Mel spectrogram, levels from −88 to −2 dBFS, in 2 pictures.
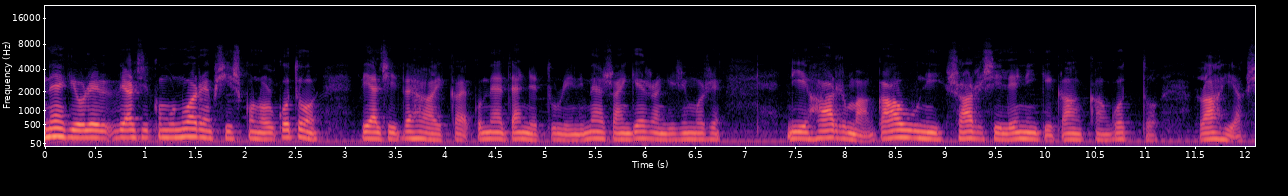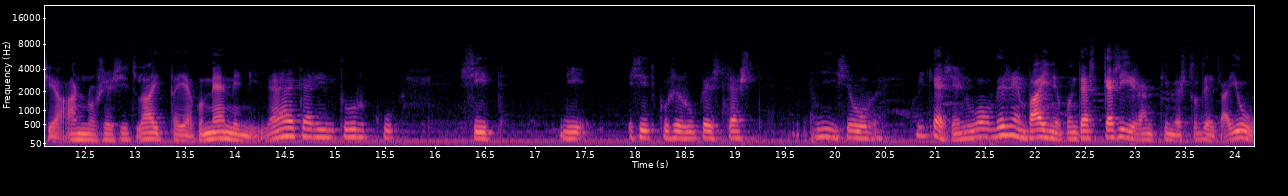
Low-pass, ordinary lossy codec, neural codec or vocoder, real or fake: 19.8 kHz; none; none; real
